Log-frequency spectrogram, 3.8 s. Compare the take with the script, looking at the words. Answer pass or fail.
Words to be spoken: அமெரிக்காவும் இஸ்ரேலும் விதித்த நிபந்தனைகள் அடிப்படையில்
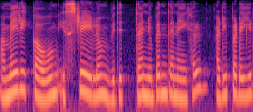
pass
